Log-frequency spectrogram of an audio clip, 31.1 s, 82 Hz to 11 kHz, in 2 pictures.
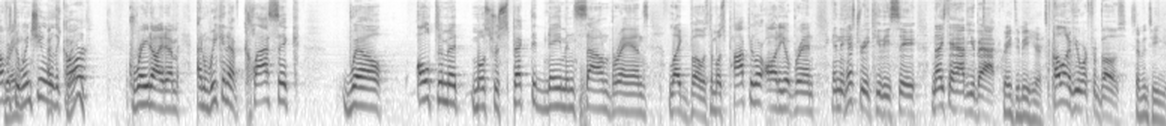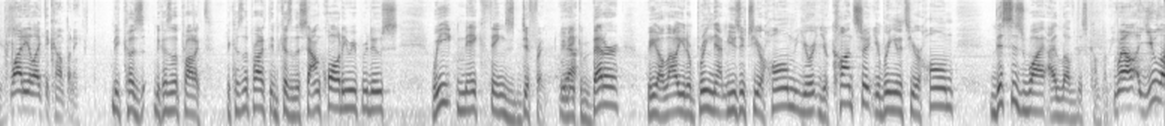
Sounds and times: Speech: 0.0s - 4.0s, 21.4s - 31.0s.

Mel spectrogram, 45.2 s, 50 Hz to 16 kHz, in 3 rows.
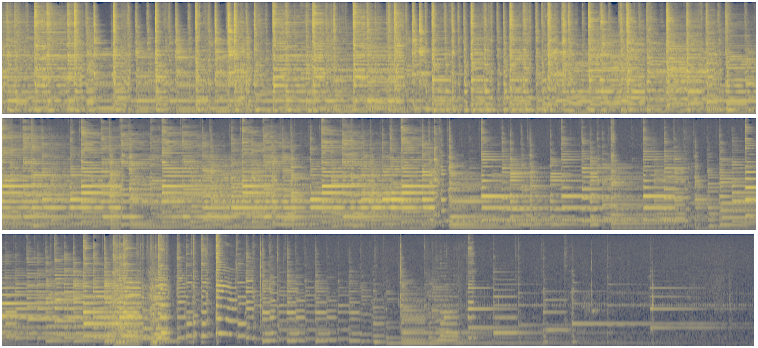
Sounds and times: Acoustic guitar: 0.0s - 45.2s.

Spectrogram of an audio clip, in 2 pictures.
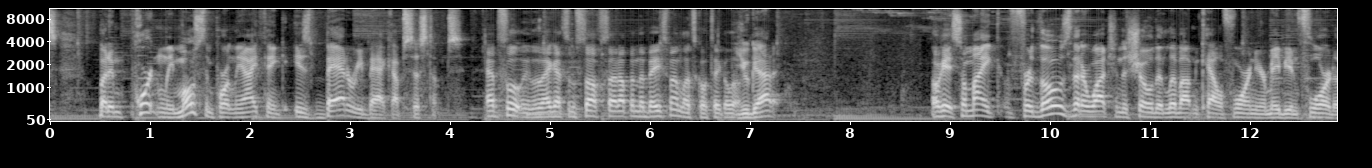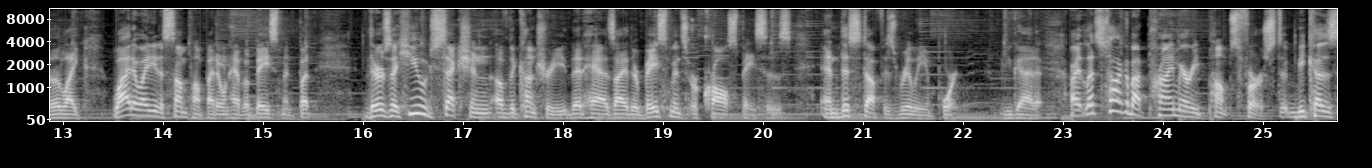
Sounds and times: Speech: 0.0s - 7.4s, 8.8s - 25.7s
Music: 0.0s - 25.7s.

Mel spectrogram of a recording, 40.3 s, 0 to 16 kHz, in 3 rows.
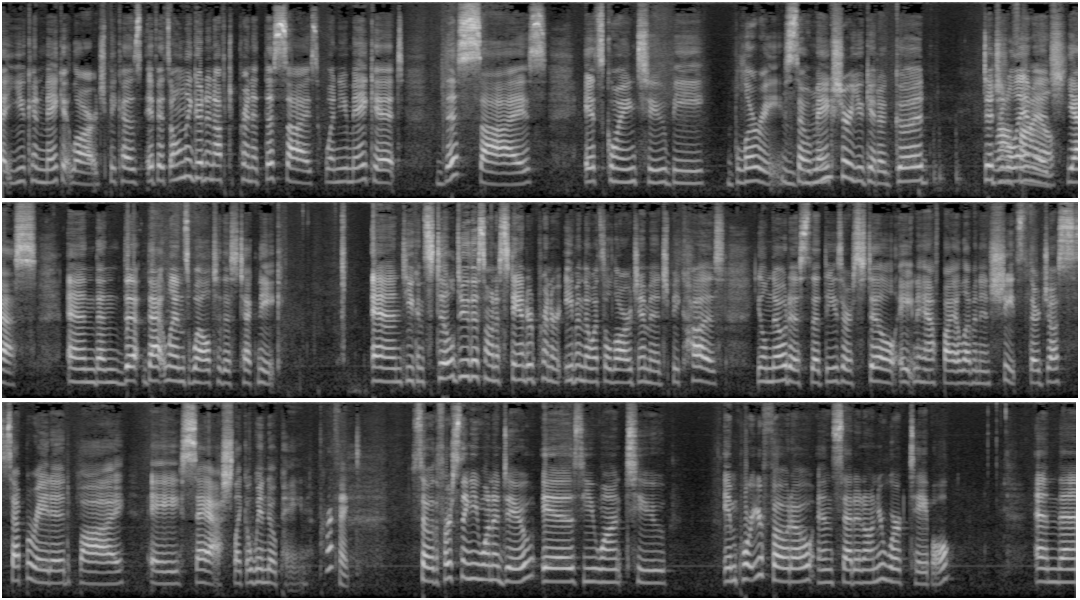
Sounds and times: Speech: 7.3s - 11.6s, 12.3s - 17.0s.

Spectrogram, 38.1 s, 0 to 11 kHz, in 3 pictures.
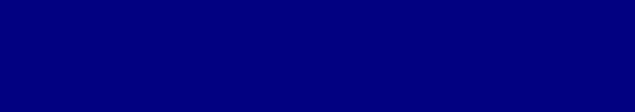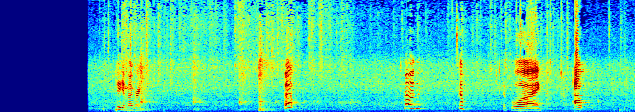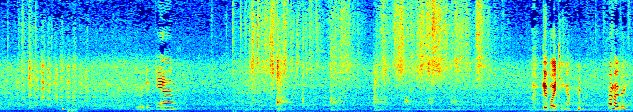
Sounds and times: Speech: 15.0s - 15.7s, 18.4s - 18.7s, 20.8s - 21.2s, 22.8s - 23.6s, 24.2s - 24.6s, 36.2s - 36.9s, 37.6s - 38.0s.

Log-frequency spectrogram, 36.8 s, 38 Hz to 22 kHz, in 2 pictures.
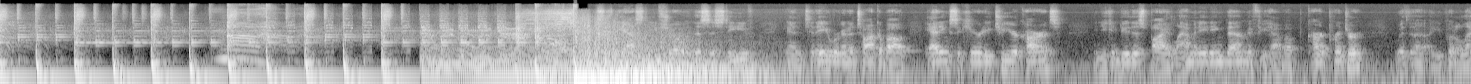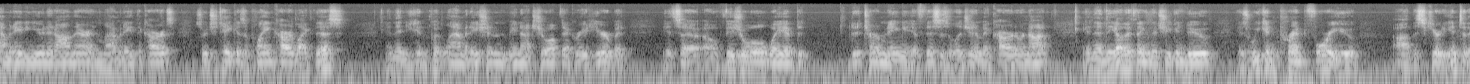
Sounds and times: Speech: 7.4s - 36.7s.

